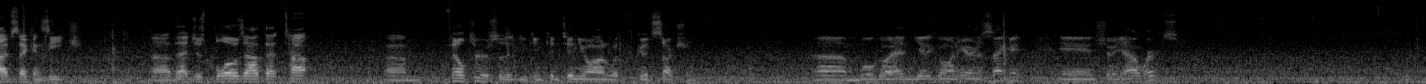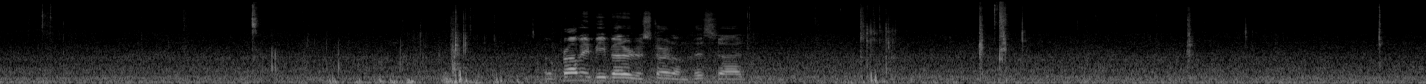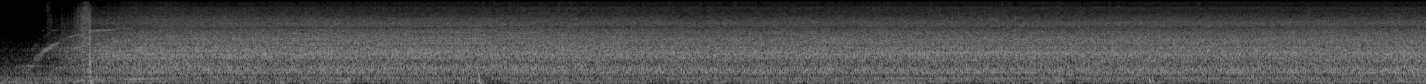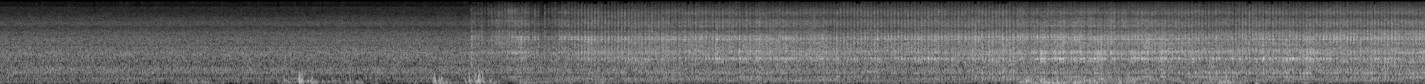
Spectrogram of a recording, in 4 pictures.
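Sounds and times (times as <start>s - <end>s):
dust extractor motor running: 28.8s - 57.0s
concrete floor grinder: 46.5s - 57.0s.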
